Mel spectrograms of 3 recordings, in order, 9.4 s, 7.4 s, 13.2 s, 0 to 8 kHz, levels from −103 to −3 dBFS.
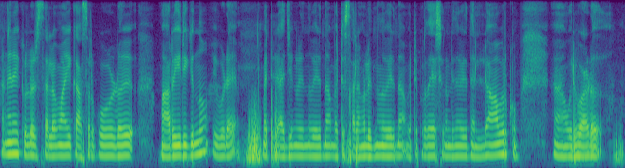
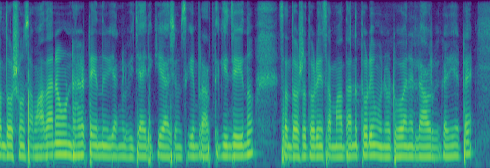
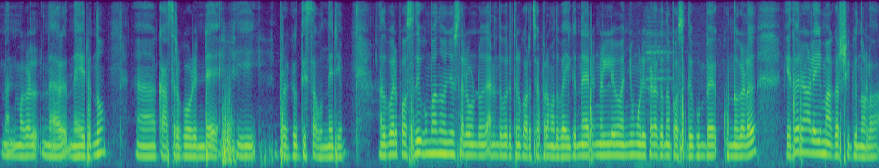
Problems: none marked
